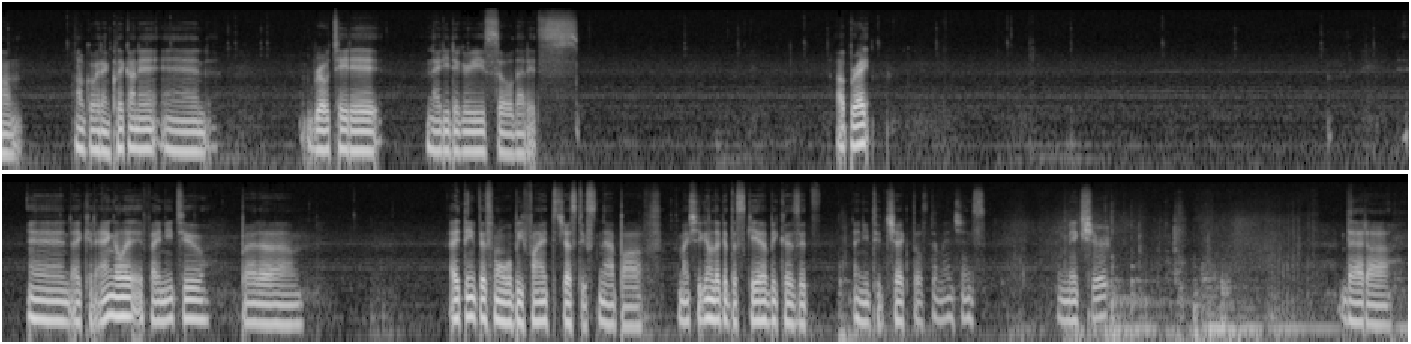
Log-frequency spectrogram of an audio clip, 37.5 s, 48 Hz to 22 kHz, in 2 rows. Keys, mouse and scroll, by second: 0.1-3.0 right drag, 3.0 click, 6.2-11.0 drag, 9.8-14.2 right drag, 11.3-12.5 drag, 13.7-14.2 scroll down 1, 14.2-37.5 right drag, 14.3 scroll down 1, 16.4-21.3 drag, 27.6 click.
